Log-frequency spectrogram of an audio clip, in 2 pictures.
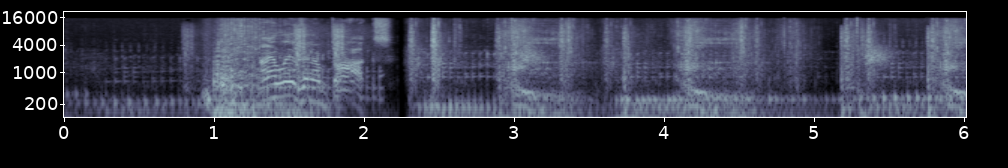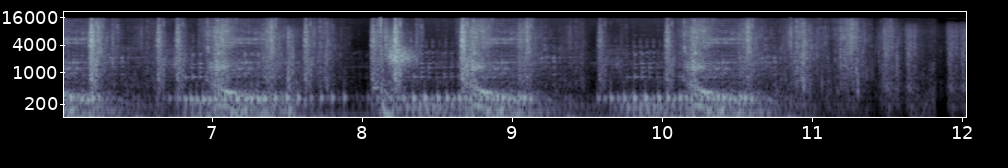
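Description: A lion growls and roars fiercely.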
